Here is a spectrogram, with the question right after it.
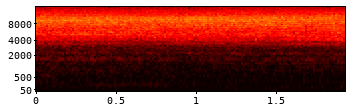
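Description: A voice makes a long, steady hissing S sound in imitation of a steam locomotive venting steam, an unbroken, even breathy hiss lasting about two seconds.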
